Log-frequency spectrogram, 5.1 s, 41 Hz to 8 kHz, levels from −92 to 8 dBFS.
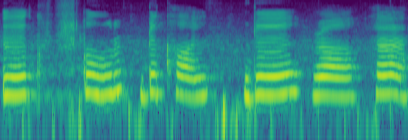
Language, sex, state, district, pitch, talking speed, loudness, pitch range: Hindi, female, Punjab, Fazilka, 225 Hz, 70 wpm, -12 LUFS, 220-240 Hz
